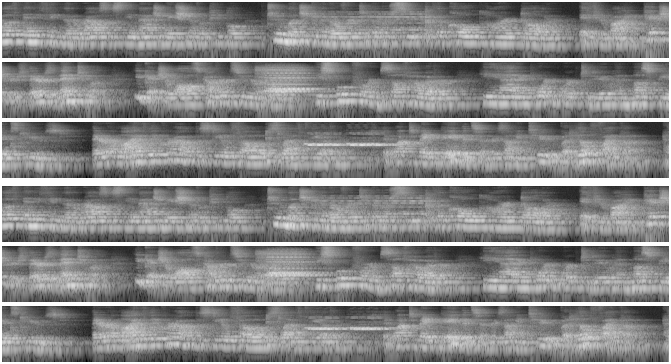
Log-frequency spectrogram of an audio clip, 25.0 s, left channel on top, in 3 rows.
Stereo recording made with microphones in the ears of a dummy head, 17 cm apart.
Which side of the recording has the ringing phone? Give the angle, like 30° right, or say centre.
80° left.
